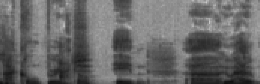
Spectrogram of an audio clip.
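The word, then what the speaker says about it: Acle: We kept pronouncing it Arkland, was told off, but it's Ackle Bridge Ackle.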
